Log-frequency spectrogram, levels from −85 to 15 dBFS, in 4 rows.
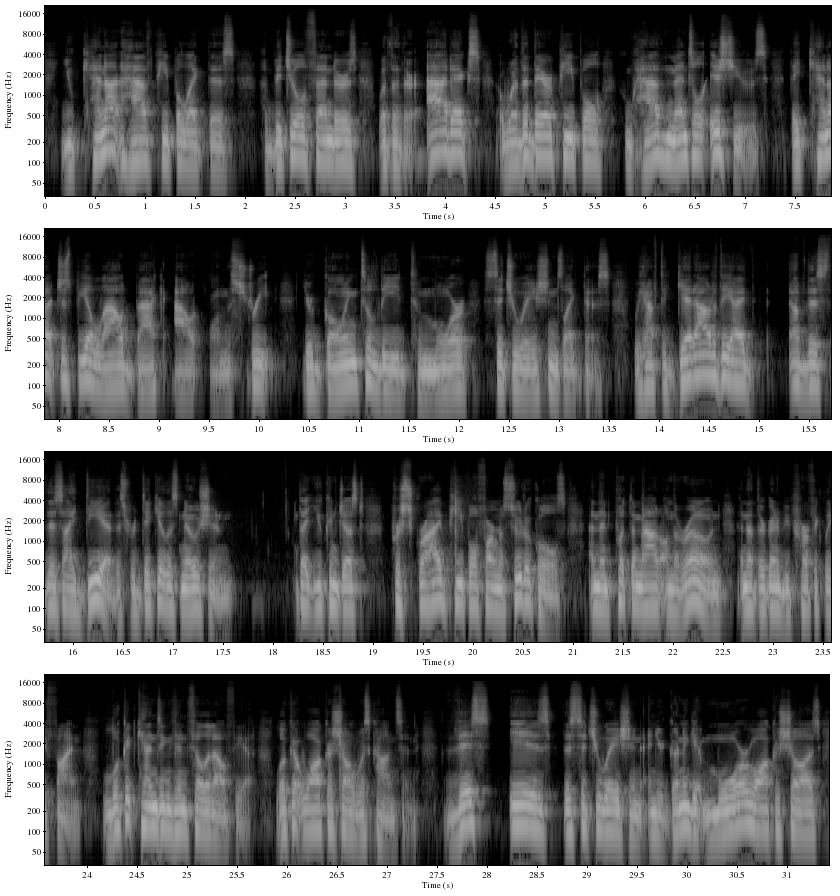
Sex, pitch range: male, 100-130 Hz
